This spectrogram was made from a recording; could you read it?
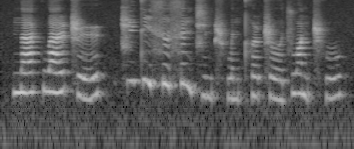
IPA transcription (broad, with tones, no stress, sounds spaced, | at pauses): n̪ ä˧˥ k w a˧˥ ɪ̯ ʈ͡ʂ ɻ̩˨˩˦ | t͡ɕ y˥ t̪ i˥˧ s ɹ̩˥˧ s ə˥˩ n t͡ɕ i˩ ŋ ʈ͡ʂʰ w ə˩ n t̪ʰ ɤ˧˥ ʈ͡ʂ o˨˩ ʊ̯ t͡s w ɑ˥˩ ŋ ʈ͡ʂʰ u˧˥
